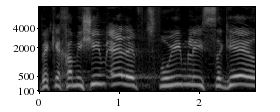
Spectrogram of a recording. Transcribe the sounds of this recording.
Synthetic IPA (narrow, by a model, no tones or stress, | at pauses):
vekeχamiʃimeleft͡sfuimleisaɡe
